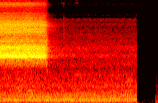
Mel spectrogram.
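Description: An American Barn Owl gives one harsh, hissing, rasping scream lasting about a second, then stops abruptly, leaving faint background hum.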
